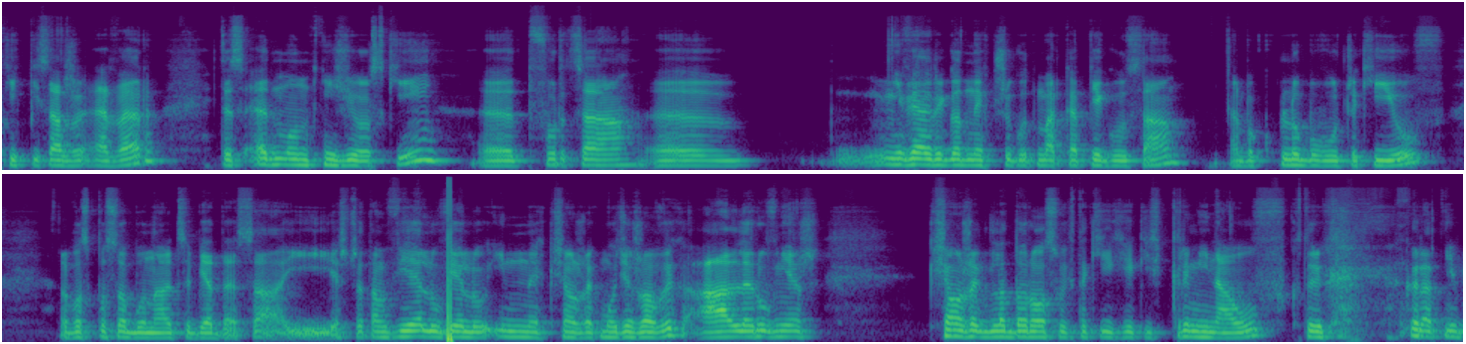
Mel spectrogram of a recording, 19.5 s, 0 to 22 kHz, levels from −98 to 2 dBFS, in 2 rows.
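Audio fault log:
2.39–2.45 s and 3.91–3.97 s, short concealed packet loss: about 40 ms of the call failed to reach the decoder in time at each point, and the receiver filled nearly all of it by carrying the preceding sound forward, following its pitch where voiced and using shaped noise where not, before blending back into the real stream. Each spot comes across as a brief smear or wobble, and a short consonant there can drop out entirely.
2.43–2.49 s and 3.95–4.17 s, lost packet rebuilt from error correction: right after each concealed gap, further packets went missing. The next packet carried a low-bitrate backup copy (Opus in-band forward error correction), which the decoder played instead of leaving a hole. That covers 40 ms at the first point, fitting two 20 ms frames, and 120 ms at the second. These stretches stay continuous but sound rougher and noisier.
12.72 s, invalid numbers at full scale: a processing calculation produced infinite or invalid values for a block of about 20 ms, and these were pinned to the maximum sample value. 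Because the block is so short, it is heard as a single loud bang between "i jeszcze tam wielu" and "innych książek młodzieżowych ale", with the output held flat at one extreme, far beyond the speech peaks, for that instant.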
